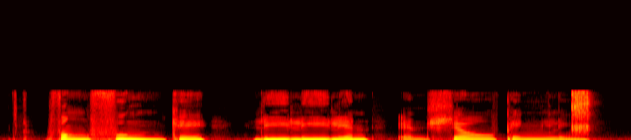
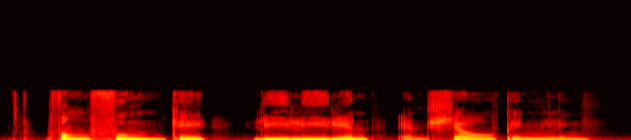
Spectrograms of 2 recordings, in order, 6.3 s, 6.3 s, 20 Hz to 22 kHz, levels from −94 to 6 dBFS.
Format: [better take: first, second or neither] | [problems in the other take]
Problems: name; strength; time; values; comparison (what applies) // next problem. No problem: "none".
second | background sound (Ratchet, pawl / Percussion); 12 dB below the speech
